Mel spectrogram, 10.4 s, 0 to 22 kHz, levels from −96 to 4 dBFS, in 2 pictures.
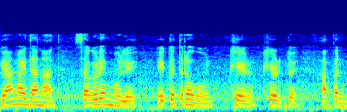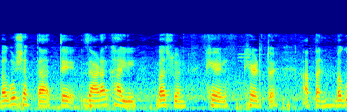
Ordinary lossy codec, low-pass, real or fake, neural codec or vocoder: AAC, 48 kbps; 7.2 kHz; real; none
